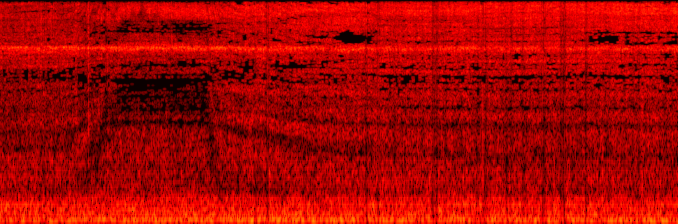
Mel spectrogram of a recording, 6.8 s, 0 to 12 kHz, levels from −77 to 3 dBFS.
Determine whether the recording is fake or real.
real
